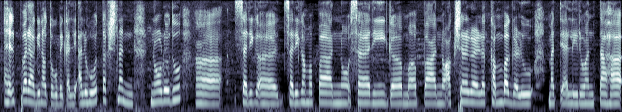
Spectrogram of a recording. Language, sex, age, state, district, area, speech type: Kannada, female, 18-30, Karnataka, Dharwad, urban, spontaneous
